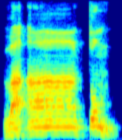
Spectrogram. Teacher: कैसे अदा करेंगे कि जुबान की नोक को ऊपर वाले तालू के साथ लगाएंगे, दांतों से नहीं, तालू के साथ लगाएंगे तो ये नून इख्फा अदा होगा। जैसे वा आवाज नाक में चली जाती है, वा तुम, और जब नून को जाहिर पढ़ना हो तो फिर जुबान की नोक सामने वाले जो सनाया उरिया दांत हैं उनकी जड़ में लगती है।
